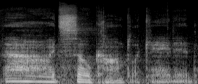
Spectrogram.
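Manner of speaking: slow, shrugging dismissal; slow mock shrug, waving it all away; dismissive sigh. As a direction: brush it off slowly. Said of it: "And I remember saying".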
